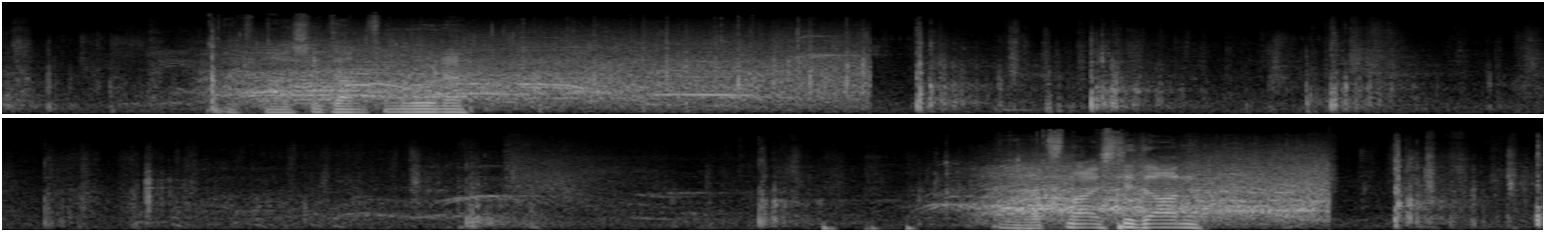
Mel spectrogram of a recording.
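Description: A crowd cheers and applauds loudly in a large open arena.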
